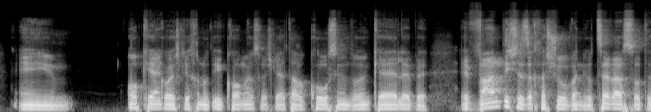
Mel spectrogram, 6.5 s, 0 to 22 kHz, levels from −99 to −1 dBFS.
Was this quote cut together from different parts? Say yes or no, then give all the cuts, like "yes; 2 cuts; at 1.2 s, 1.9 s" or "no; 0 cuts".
yes; 1 cut; at 1.6 s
